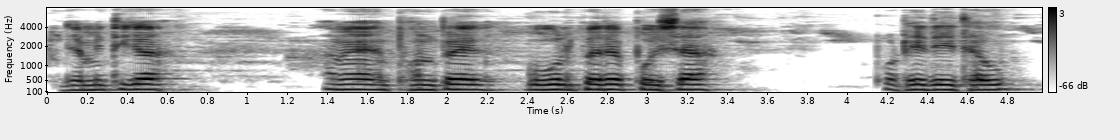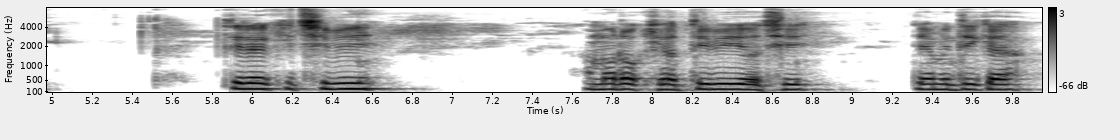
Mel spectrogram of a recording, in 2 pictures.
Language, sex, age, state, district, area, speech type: Odia, male, 18-30, Odisha, Mayurbhanj, rural, spontaneous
